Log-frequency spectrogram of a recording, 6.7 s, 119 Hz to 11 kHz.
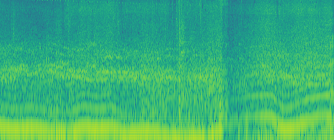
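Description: A car in Forza Horizon 5 speeding up and drifting downhill: a loud, sustained tire squeal over a revving engine, dipping briefly before the screech swells again.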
